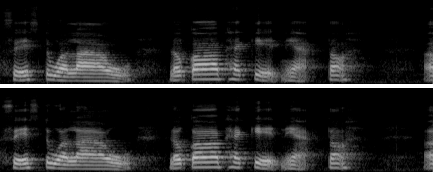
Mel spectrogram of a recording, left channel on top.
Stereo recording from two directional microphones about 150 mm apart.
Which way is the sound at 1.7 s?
45° right (ahead or behind).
